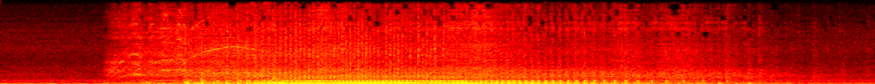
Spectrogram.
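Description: A small engine cranks, roars briefly and winds down.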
